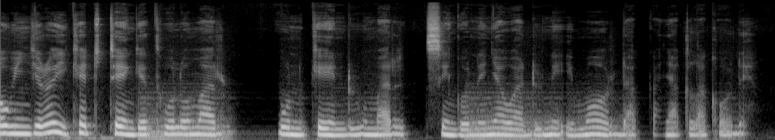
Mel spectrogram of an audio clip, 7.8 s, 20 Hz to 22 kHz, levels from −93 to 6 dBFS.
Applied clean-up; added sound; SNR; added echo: neural mask model RNNoise.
